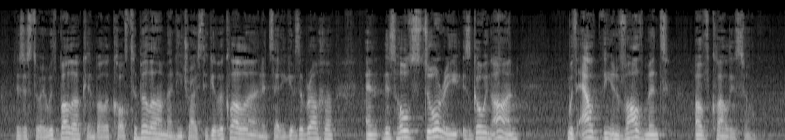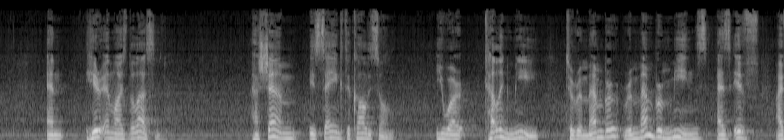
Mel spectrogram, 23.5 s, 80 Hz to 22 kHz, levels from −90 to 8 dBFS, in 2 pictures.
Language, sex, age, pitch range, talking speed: English, male, 40-59, 100-135 Hz, 140 wpm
